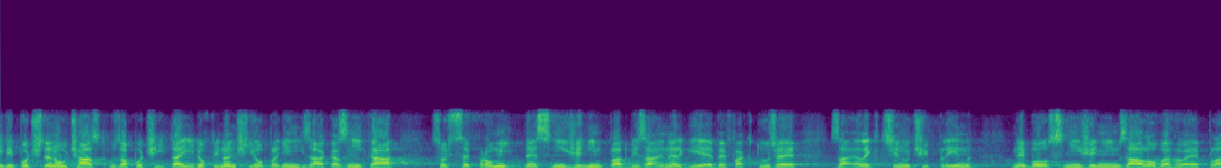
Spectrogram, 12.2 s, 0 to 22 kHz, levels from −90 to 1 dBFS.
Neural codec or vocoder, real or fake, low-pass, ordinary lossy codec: vocoder, 24 kHz, 100 mel bands, Vocos; fake; 7.2 kHz; Opus, 16 kbps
